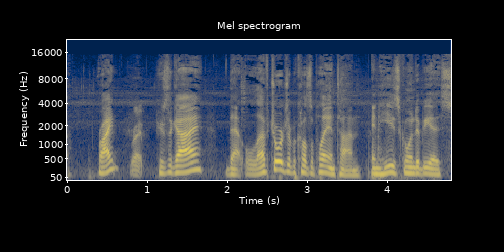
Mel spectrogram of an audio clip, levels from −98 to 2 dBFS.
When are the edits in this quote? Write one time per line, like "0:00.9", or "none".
0:03.7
